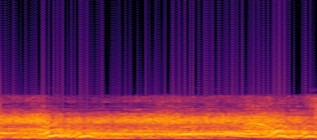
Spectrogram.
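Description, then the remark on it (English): A dog whimpers and yelps in a steady, wavering stream of high, whiny cries with no pause, sounding thin and band-limited like an old recording. “Now, where that dog is, there must be shelter.”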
